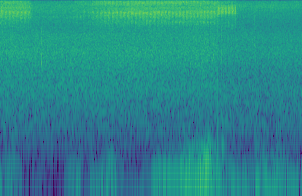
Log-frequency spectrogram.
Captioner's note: bugs chirping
